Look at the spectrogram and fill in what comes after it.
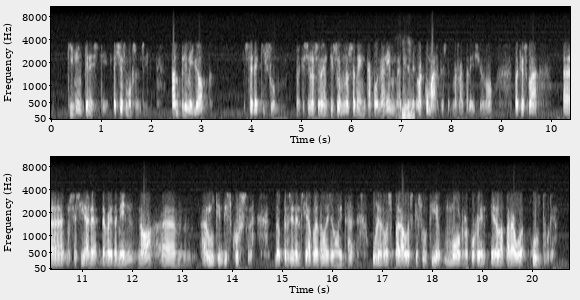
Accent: Catalonia, Spain; I això forma part també de la nostra identitat com a catalans, no?

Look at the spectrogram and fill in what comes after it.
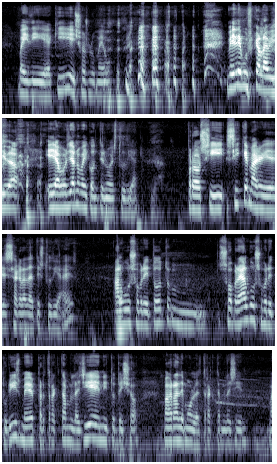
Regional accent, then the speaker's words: Buelles, Asturias, Spain; Jo sóc de Buelles, Astúries, sí, sí, sí, sí.

